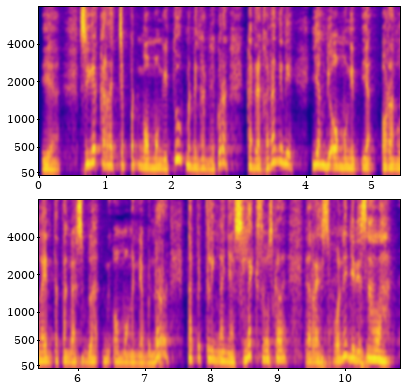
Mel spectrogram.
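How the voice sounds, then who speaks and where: Animated male preacher, mellow voice. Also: fairly high pitch, fast talker. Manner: animated preaching with playful acted-out dialogue. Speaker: pastor. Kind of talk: sermon. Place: church service streamed online.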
